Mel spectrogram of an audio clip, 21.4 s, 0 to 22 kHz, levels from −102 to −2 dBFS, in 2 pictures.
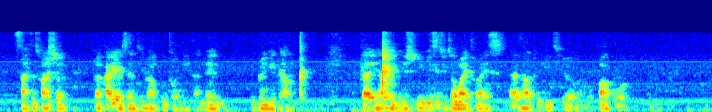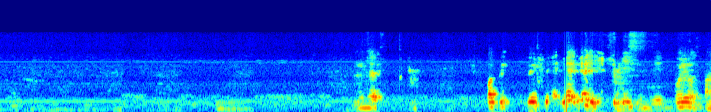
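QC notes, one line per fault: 19.16–19.22 s, packet loss on an ADPCM call: About one packet's worth of sound, some 20 ms, drops out as a hard-edged silent gap. Sound resumes slightly distorted, then settles within some tens of milliseconds. The receiving decoder's adaptive predictor and step size lost track of the sender's during the hole and needed tens of milliseconds to resynchronise. Around it, the G.722 wideband coding sounds clean, consistent with a 64 kbit/s stream.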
